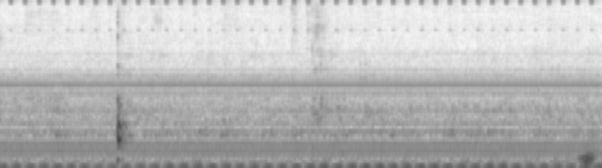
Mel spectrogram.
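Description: Steady electrical mains hum, with a single light knock about a second in and a fainter tick a couple of seconds later.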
